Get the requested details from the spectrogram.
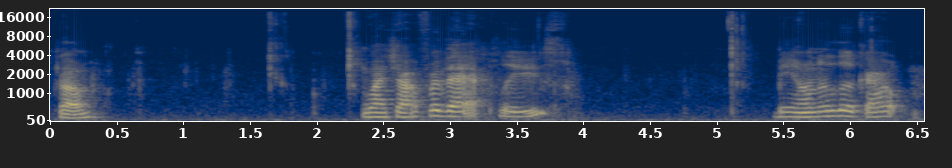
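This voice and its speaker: A man hosting a mukbang, talking casually to viewers with his mouth sometimes full, gossipy and emphatic, pausing and repeating phrases. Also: a little high, fairly even intonation, gravelly, fairly bright tone, slight background noise. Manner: talks while eating, mouth sometimes full. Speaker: mukbang host. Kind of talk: casual chatty commentary to viewers while eating.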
